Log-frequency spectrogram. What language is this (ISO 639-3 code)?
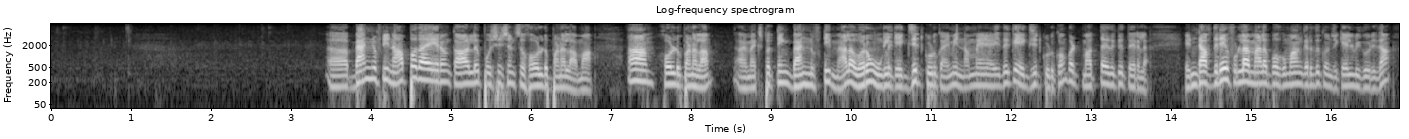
tam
